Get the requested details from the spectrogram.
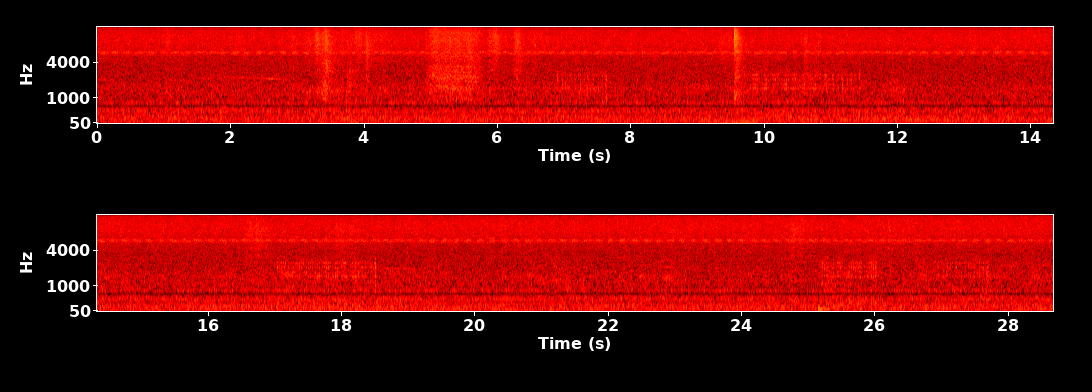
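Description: A paintbrush strokes softly on cloth.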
